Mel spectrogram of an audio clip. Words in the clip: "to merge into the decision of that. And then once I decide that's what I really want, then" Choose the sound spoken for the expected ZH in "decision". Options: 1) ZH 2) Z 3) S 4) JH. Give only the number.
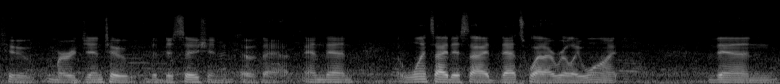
1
